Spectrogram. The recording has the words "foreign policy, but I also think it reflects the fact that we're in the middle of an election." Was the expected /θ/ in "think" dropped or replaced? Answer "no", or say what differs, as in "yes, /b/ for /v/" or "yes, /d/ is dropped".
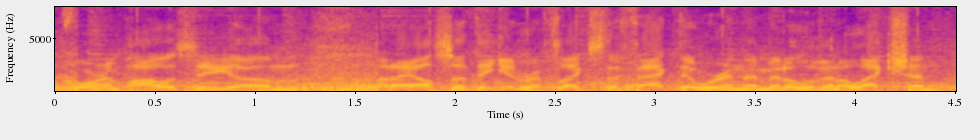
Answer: no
